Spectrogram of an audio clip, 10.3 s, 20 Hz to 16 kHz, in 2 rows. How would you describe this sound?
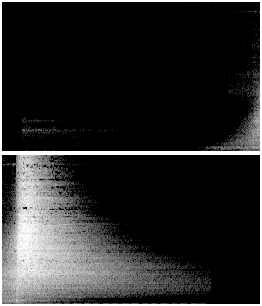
Cymbal Swell 1
Cymbal played with padded mallets.
Cymbal, Roll, Stereo, Sweep, Swell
